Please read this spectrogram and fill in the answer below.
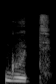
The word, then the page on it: goutte: French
